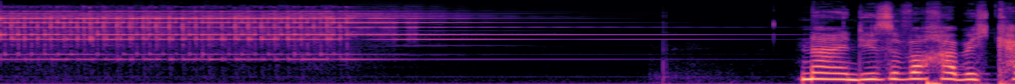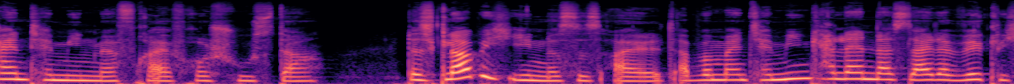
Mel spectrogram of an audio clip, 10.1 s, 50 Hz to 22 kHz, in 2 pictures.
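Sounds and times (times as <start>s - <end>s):
mobile phone ringing with a bright trilling bell-like tone: 0.0s - 3.9s
speech: 4.0s - 10.1s.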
